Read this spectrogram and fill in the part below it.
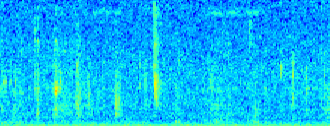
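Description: Someone eats bacon-stuffed meatloaf muffins with gravy at close range, making faint wet chewing and small soft clicks over a low steady background hum, with no talk.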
